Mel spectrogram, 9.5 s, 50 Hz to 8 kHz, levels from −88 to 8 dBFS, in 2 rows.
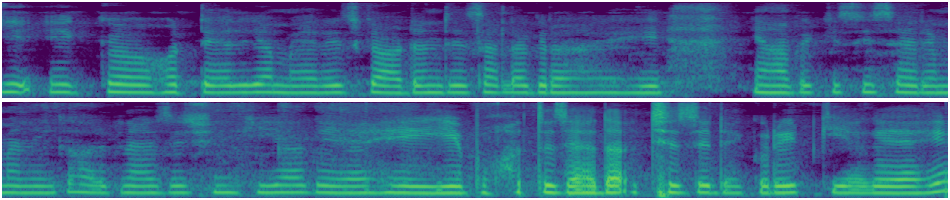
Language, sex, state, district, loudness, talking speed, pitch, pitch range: Hindi, female, Bihar, Jahanabad, -21 LUFS, 175 wpm, 225 Hz, 220-230 Hz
